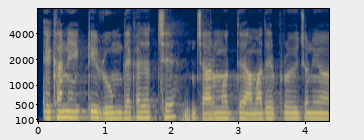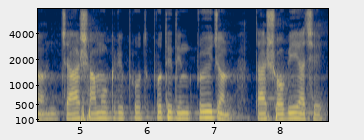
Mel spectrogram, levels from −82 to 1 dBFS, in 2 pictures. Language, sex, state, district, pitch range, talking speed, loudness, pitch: Bengali, male, Tripura, West Tripura, 135-155 Hz, 115 wpm, -19 LUFS, 140 Hz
